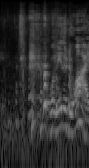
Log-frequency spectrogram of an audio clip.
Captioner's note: laughter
